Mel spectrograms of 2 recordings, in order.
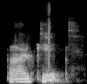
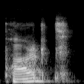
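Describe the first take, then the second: First: The ending is an extra syllable. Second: The ending is a plain t sound. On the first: The speaker calls it wrong. "if you add a syllable, you might you are going to pronounce this way" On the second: The speaker calls it right. "the ed is pronounced as a t"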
